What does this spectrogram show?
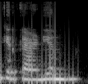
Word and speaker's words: circadian: है जिसको अपन बोलते हैं, आई गेस उसका प्रोनाउंसिएशन है किरकैडियन, किरकैडियन रिदम, ऐसा कुछ प्रोनाउंसिएशन है, CIRCADIAN रिदम, ठीक है।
